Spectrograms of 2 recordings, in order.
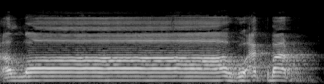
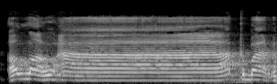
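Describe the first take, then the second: First: The word Allah is drawn out long. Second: The syllable Ak is drawn out long. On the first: The speaker calls it right. "Allah tak apa. Allahu Akbar. Ha, tu boleh" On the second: The speaker calls it wrong. "Ak tu pun tak boleh panjang"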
